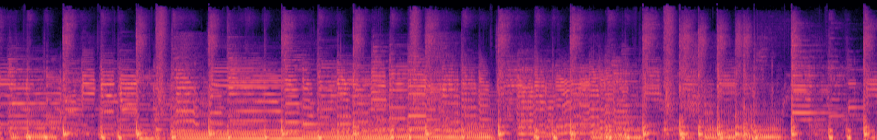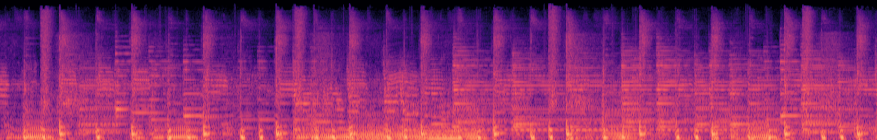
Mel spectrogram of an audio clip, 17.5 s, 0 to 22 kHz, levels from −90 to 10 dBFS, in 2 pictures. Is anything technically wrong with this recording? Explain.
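Yes. From 3.31 s to the end, the sound takes on a metallic buzz with extra tones around each note, swelling and dipping by about 11 dB around 200 times a second. This is overlap-add ripple: the audio was rebuilt from windowed frames whose overlap doesn't sum to constant gain, so the level pulses once per frame.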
